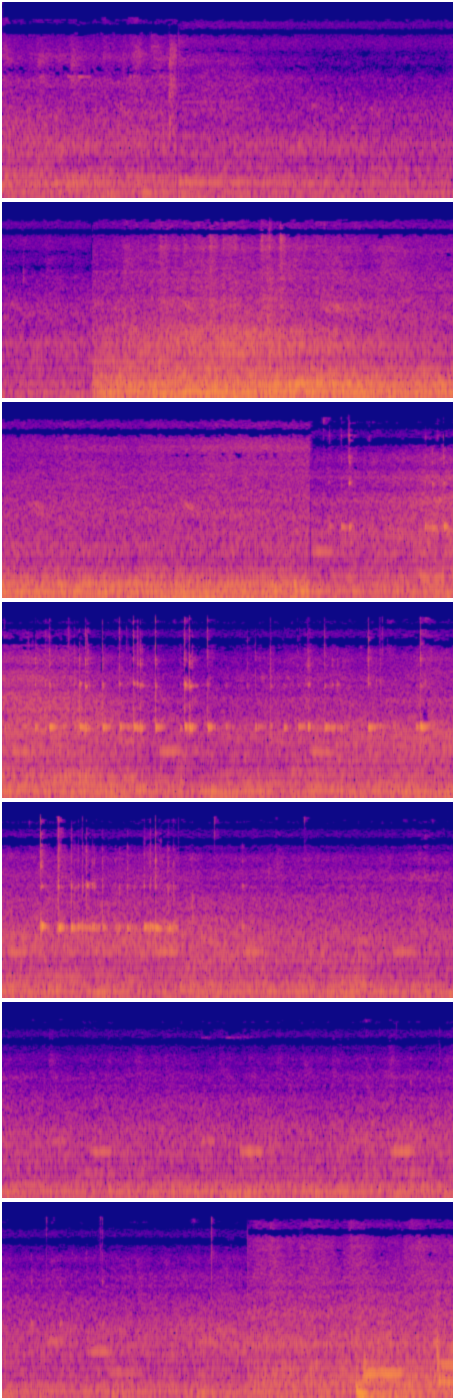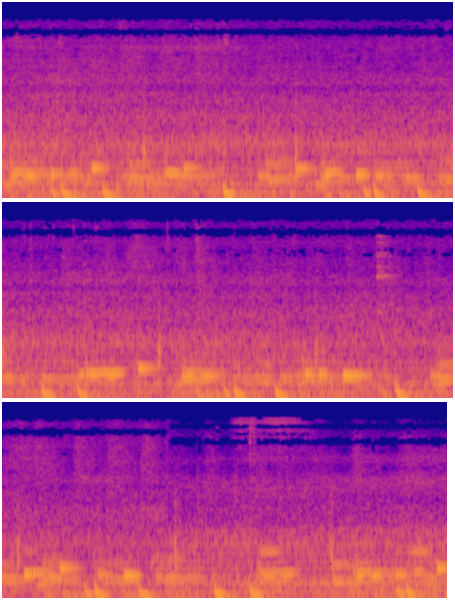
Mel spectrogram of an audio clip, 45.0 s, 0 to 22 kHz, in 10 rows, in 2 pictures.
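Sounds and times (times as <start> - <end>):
ice cubes clinking in glass: 13.2 - 19.8
background music: 29.5 - 45.0.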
